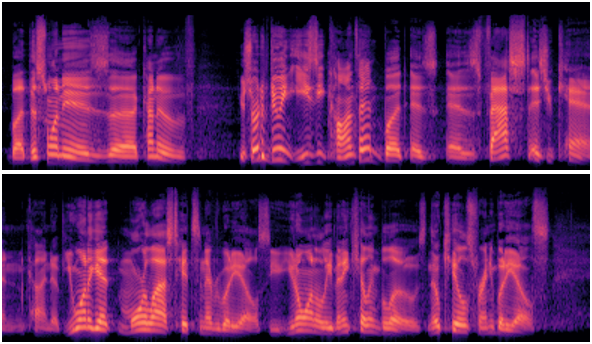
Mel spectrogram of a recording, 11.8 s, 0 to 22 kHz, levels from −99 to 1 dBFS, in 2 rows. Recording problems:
thin; very; fading below 350 Hz

